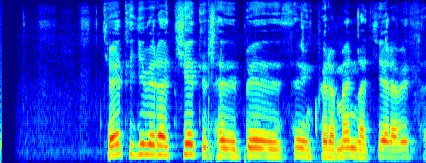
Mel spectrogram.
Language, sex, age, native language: Icelandic, male, 40-49, Icelandic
